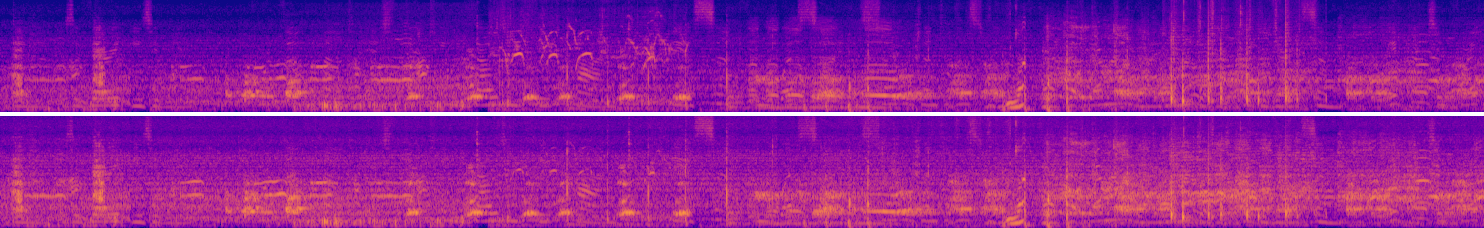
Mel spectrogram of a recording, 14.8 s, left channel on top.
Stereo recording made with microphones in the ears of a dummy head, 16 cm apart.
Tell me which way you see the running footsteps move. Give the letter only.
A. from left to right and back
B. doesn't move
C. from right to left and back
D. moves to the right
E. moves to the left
E.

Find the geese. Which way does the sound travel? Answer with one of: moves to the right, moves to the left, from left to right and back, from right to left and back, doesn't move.
from right to left and back.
